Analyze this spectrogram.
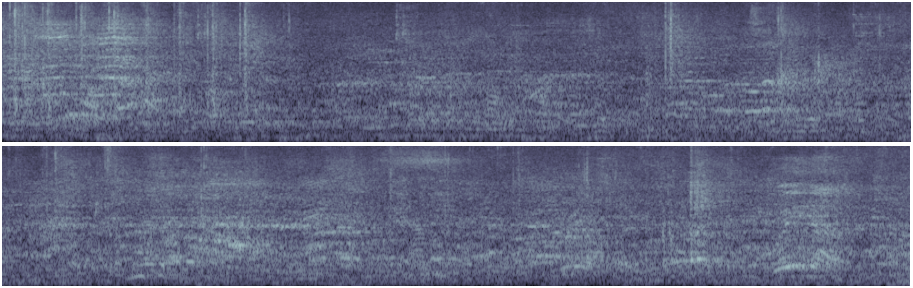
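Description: Children's footsteps patter across a wooden stage.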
